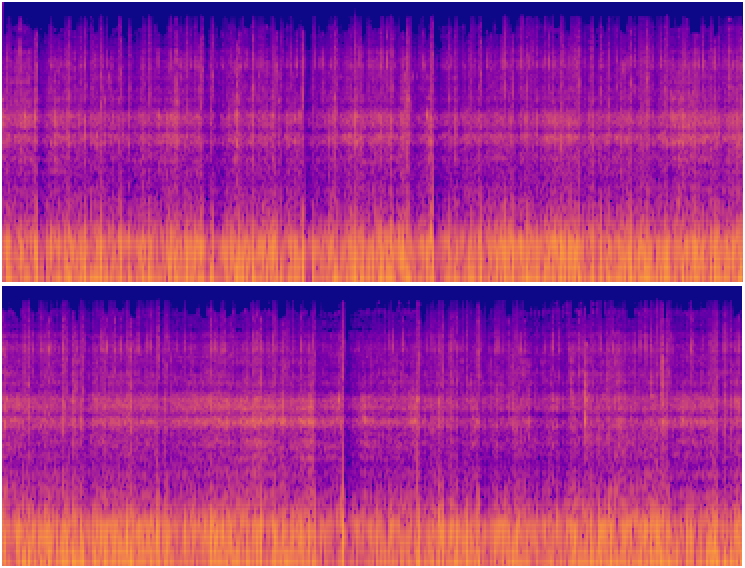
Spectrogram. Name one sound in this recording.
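Wind rumbles loudly across a microphone.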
